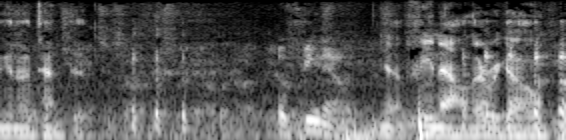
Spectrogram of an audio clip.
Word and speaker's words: Finau: You got Hudson Swafford, Fresh Foundations, Tony Finau. I don't even know how to pronounce that. I'm not even going to attempt it. Oh, Finau.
